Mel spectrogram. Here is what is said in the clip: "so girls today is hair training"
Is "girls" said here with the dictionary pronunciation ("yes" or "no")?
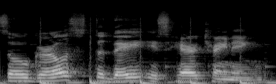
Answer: no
